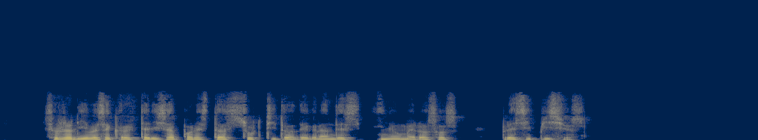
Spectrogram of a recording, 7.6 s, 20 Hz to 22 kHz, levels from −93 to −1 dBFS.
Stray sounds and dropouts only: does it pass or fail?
pass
